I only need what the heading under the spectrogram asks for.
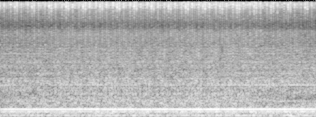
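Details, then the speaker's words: At idle: steady low hum over smooth idle, louder when accelerating; owner suspected vacuum leak but brake cleaner test found none, throttle body and MAF cleaned, hum persists; cause unknown. "first I thought it was a vacuum leak because when I accelerate the the noise gets louder"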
